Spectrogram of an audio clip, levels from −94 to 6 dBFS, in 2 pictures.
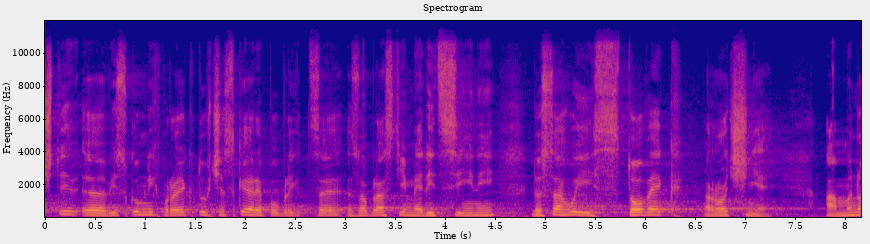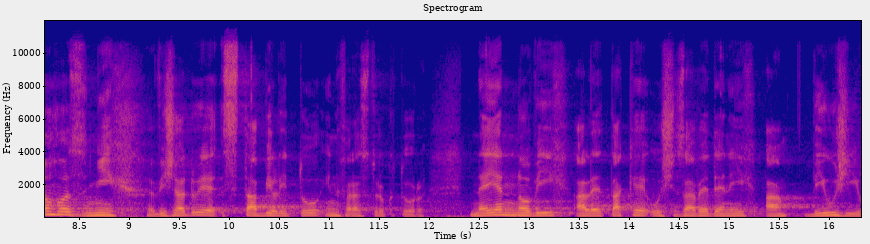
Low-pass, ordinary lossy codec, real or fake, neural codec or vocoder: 10.8 kHz; Opus, 64 kbps; fake; vocoder, 48 kHz, 128 mel bands, Vocos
